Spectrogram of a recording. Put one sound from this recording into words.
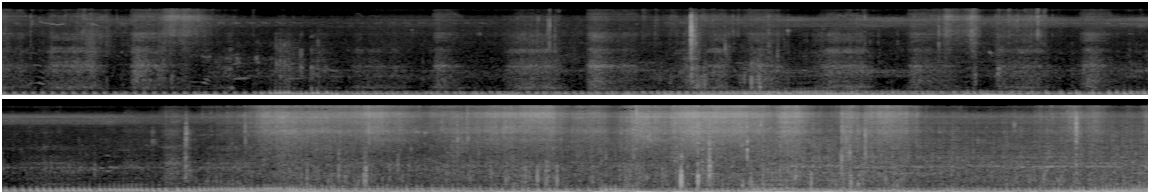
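A motorcycle engine rumbles steadily and revs.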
